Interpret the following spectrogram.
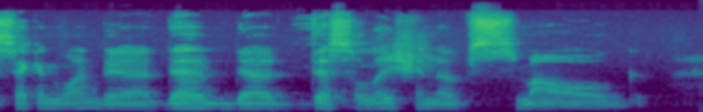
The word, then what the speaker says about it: Smaug: Mike and I watched The Hobbit last night, and it was The Hobbit, the second one, the Desolation of Smaug. Smog.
